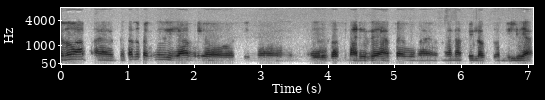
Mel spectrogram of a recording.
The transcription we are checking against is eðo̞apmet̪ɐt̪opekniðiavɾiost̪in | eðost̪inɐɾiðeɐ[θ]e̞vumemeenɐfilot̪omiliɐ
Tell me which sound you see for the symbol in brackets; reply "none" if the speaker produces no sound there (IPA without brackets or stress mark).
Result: f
